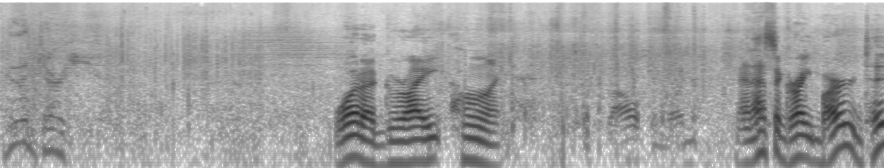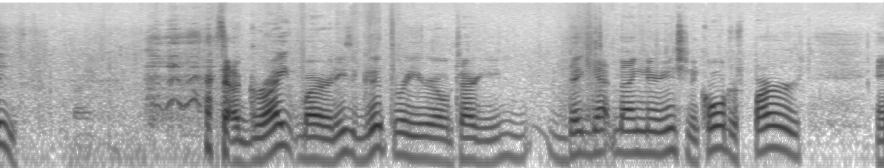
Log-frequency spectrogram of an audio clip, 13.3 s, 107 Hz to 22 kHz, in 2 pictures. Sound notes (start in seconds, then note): 7.7 man laughs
